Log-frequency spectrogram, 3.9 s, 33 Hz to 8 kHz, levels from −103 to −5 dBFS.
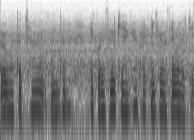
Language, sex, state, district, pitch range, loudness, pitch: Hindi, male, Uttar Pradesh, Gorakhpur, 105-115 Hz, -35 LUFS, 105 Hz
